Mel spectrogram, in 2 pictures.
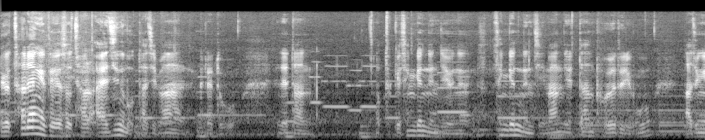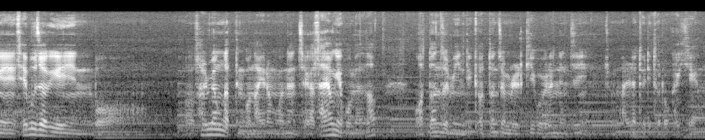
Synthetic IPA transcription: t͡ɕeɡat͡ɕʰaɾjaŋe̞de̞ɦe̞sʰʌt͡ɕaɾaɭd͡ʑinɯnmotʰad͡ʑimankɯɾe̞do | ieɭt͈an | ʌt͈ʌkʰe̞sʰe̞ŋɡjʌnːɯnd͡ʑiunɯnsʰe̞ŋɡjʌnːɯnd͡ʑimaniɭt͈anpojʌdɯɾiɡoma̰d͡ʑuŋe̞sʰe̞bud͡ʑʌɡinmʌ̰ | sʰʌɭmjʌŋɡatʰɯnɡʌnaiɾʌnɡʌnɯnt͡ɕe̞ɡasʰajoŋɦe̞bomjʌnsʰʌ | ʌ̰t͈ʌnd͡ʑʌmiːndɯkʰʌt͈ʌnd͡ʑʌmɯɭːɯk͈iɡoiɾenːɯnd͡ʑi | t͡ɕoma̰ʎːʌdɯɾidoɾok̚ʰhak͈ejo

